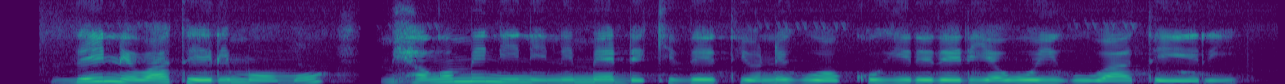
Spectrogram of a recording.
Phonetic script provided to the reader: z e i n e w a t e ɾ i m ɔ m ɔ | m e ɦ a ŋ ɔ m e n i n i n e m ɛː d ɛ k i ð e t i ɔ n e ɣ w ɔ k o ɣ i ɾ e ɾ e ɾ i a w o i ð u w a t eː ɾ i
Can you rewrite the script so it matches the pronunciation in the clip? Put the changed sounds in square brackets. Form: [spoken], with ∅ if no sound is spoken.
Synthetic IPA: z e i n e w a t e ɾ i m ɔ m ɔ | m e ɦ a ŋ ɔ m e n i n i n e m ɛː d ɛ k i ð e t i ɔ n e ɣ w ɔ k o ɣ i ɾ e ɾ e ɾ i a w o i [ɣ] u w a t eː ɾ i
